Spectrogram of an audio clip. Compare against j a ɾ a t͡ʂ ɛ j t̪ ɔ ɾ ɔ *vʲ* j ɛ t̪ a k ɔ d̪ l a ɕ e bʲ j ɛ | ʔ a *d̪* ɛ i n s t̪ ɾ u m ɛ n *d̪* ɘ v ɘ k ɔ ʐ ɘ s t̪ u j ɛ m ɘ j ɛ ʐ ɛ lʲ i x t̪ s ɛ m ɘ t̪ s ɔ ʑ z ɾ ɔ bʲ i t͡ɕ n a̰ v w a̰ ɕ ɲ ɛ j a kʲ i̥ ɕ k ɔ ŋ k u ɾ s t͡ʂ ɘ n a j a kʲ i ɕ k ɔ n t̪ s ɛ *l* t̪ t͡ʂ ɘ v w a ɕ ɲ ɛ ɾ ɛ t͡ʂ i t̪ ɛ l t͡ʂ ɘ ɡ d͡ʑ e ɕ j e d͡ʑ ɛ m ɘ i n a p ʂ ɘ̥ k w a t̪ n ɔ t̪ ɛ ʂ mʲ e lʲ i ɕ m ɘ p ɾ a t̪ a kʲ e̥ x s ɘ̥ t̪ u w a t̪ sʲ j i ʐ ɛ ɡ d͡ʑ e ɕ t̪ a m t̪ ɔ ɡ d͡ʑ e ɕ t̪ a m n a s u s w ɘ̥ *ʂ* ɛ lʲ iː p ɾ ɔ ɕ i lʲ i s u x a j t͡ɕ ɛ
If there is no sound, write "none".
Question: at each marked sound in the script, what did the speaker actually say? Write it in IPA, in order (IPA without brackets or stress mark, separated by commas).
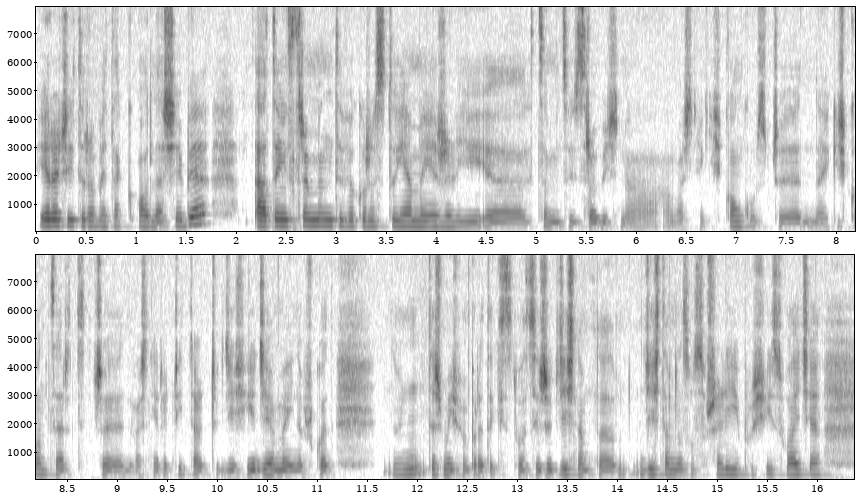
bʲ, t̪, t̪, ɾ, ʂ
